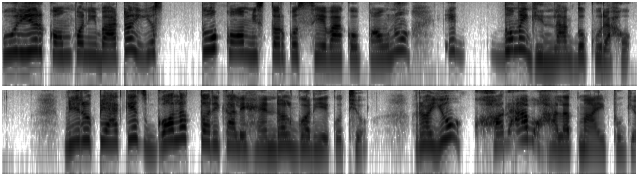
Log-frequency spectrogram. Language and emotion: Nepali, disgusted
